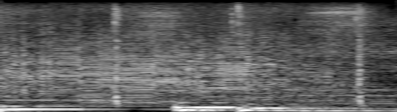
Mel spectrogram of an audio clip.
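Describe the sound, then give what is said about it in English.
Loud, steady construction noise from a jackhammer and chainsaw at construction work by a rented house's yard in Las Vegas: a low, droning engine rumble that shifts pitch partway through, with a few sharp clatters cutting in. No one speaks. “We had about a week of this noise. Got a jackhammer and a chainsaw.”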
